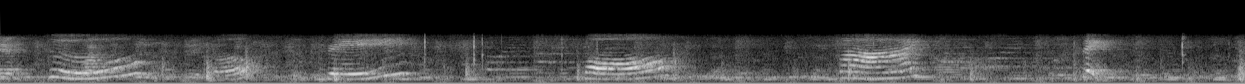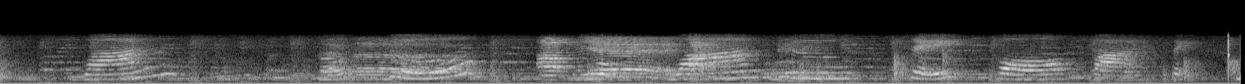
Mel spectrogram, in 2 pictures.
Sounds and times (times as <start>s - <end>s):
Music: 0.0s - 24.9s
Speech: 17.8s - 21.0s.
